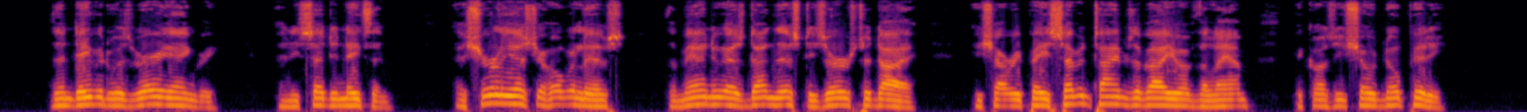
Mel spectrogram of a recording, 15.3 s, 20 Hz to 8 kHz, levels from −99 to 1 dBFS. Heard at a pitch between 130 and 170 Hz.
Yes: low, 135 Hz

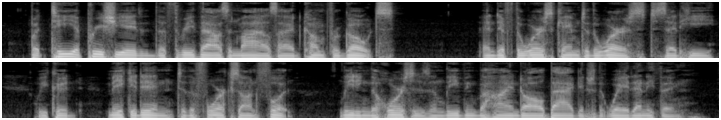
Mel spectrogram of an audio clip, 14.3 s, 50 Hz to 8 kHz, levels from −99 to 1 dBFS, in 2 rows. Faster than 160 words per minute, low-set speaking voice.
Yes: average, 180 wpm; low, 100 Hz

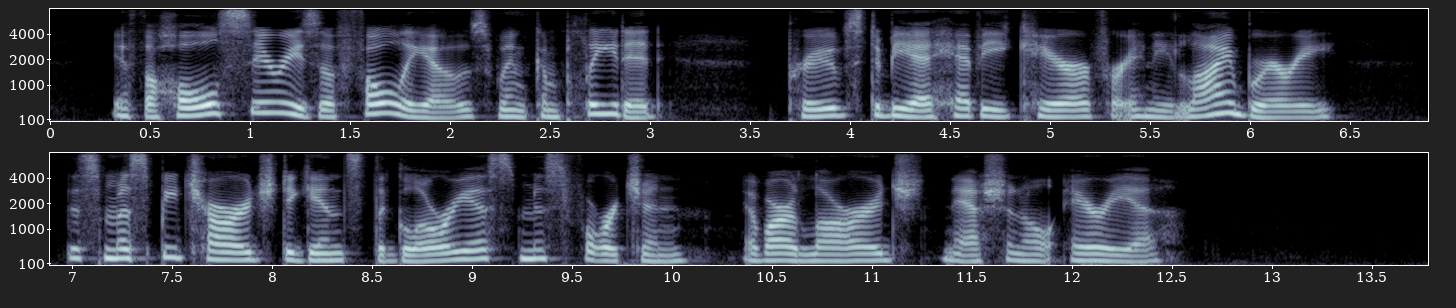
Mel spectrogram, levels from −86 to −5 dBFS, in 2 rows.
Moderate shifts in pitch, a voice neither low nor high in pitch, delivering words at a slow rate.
Yes: average, 3.8 semitones; medium, 180 Hz; slow, 130 wpm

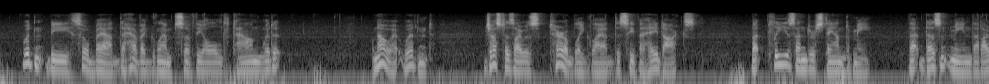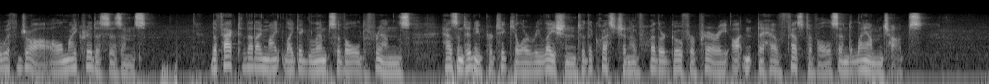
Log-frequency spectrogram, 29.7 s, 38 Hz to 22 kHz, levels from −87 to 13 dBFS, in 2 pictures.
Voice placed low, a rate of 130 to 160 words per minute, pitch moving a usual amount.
Yes: low, 105 Hz; average, 140 wpm; average, 3.9 semitones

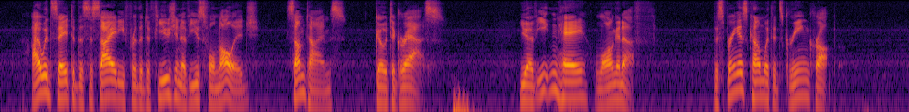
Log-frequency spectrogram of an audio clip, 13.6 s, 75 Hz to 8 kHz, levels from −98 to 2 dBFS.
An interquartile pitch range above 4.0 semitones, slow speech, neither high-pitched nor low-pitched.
No: average, 4.5 semitones; slow, 130 wpm; low, 125 Hz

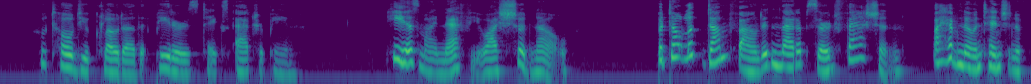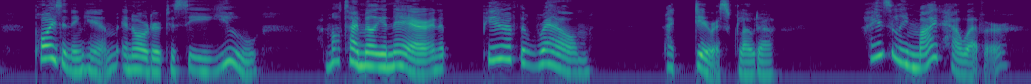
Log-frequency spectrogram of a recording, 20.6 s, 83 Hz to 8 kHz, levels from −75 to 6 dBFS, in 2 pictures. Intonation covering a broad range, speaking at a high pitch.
Yes: wide, 7.8 semitones; high, 200 Hz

